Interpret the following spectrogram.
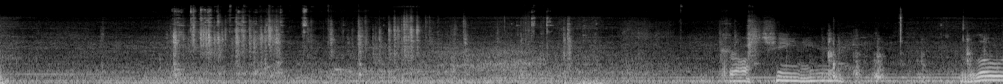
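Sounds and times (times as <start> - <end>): truck engine idling: 0.0 - 10.0
chains clinking and rattling: 1.6 - 7.0.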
